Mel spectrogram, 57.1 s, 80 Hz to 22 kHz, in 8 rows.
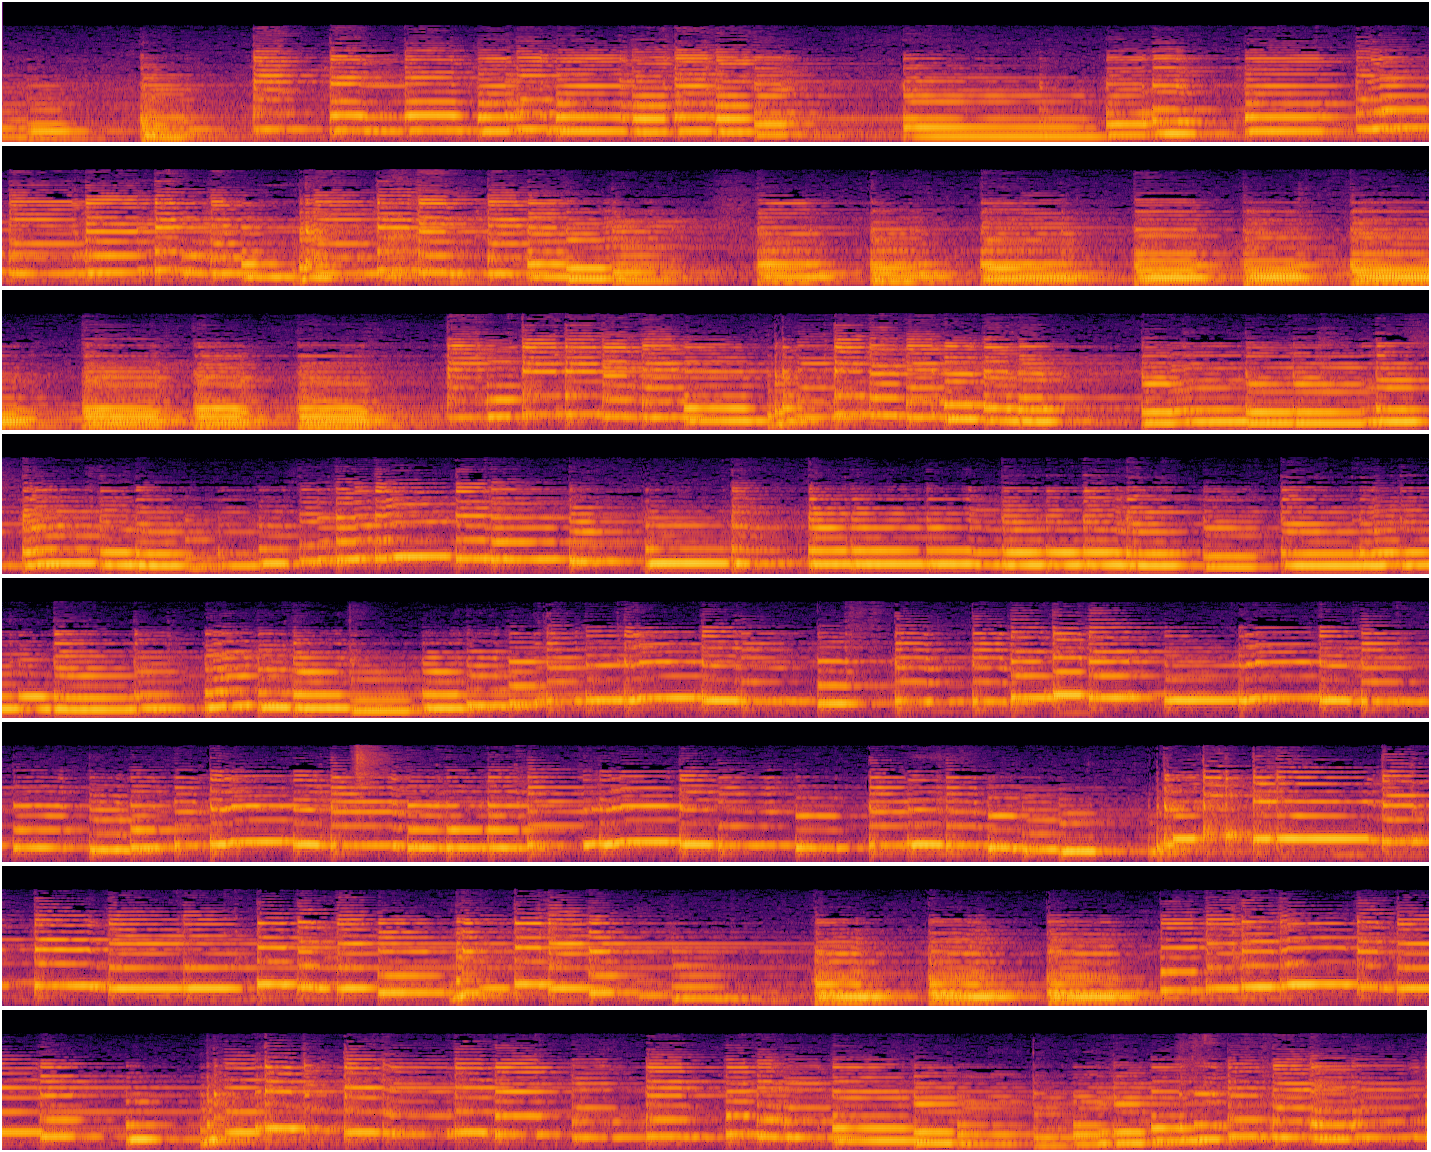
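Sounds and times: electric guitar lead melody: 0.0 - 57.0.

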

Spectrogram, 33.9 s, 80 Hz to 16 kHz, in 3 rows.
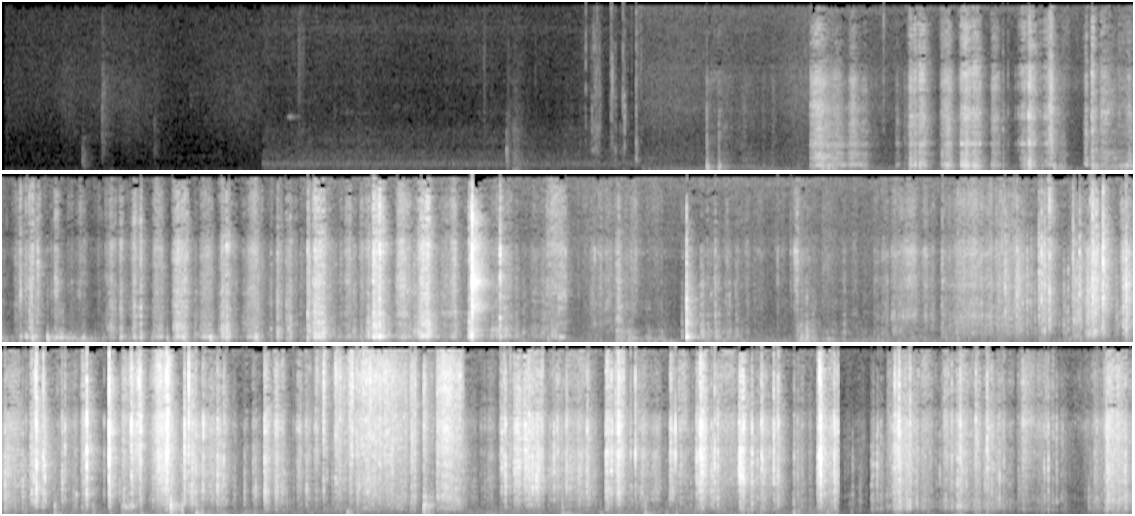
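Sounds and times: scissors snipping paper: 9.0 - 16.6, 21.0 - 33.9
scissors cutting carton: 9.0 - 17.0.

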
